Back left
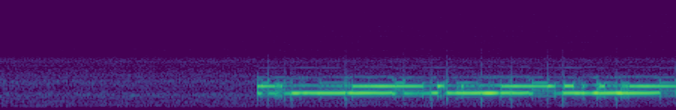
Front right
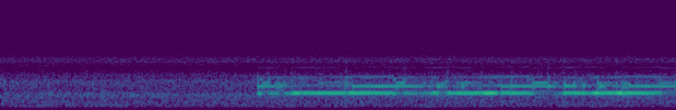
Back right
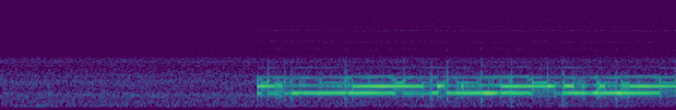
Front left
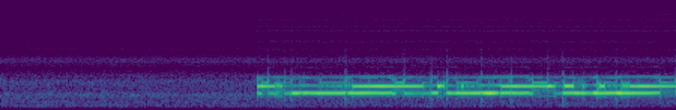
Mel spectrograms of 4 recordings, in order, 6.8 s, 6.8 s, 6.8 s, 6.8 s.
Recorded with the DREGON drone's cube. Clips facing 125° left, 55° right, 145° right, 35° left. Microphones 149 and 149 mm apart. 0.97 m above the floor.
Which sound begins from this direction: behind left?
An alarm, at 2.6 s.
